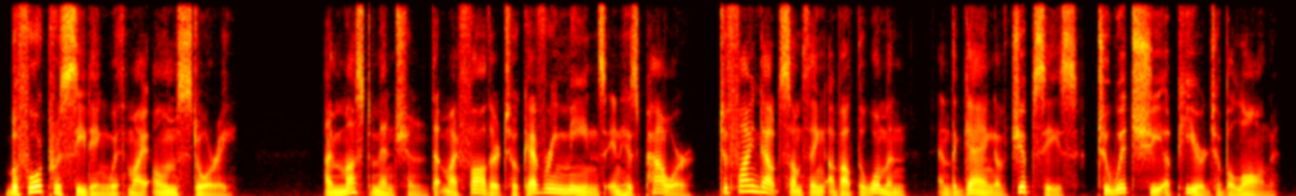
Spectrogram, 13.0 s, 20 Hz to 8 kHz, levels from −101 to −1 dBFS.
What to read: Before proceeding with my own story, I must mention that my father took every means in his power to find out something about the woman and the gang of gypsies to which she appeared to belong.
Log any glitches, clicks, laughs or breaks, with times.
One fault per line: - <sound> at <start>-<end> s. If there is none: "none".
none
